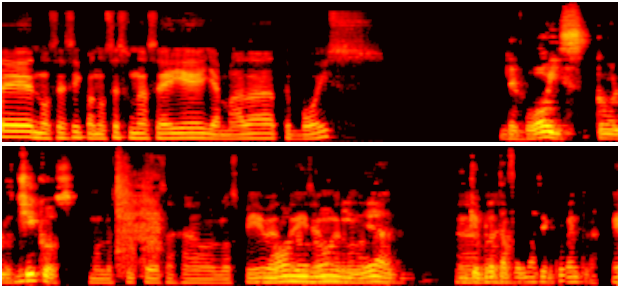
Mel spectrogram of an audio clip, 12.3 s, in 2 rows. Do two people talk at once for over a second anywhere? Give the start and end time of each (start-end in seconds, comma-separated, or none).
8.8-10.0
